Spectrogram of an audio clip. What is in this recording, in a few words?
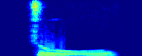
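"主" Chinese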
